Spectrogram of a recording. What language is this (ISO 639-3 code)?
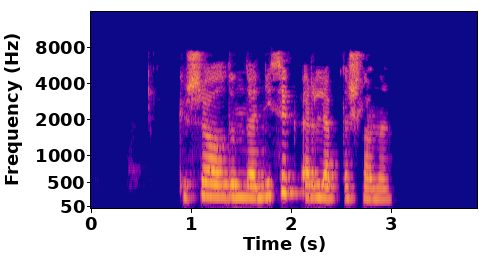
bak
